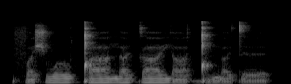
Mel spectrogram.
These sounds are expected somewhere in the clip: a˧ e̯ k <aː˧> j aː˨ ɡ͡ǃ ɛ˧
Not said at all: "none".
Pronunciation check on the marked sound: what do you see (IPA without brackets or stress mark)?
aː˧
